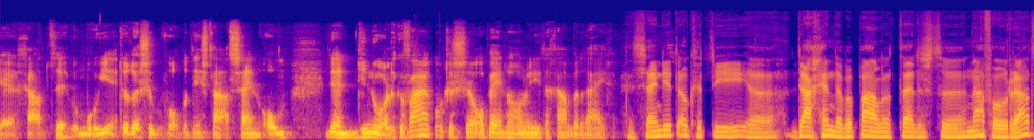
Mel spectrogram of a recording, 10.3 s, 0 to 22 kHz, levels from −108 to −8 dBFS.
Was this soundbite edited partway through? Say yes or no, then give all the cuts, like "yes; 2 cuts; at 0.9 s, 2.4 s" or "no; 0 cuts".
yes; 3 cuts; at 1.2 s, 6.2 s, 7.0 s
